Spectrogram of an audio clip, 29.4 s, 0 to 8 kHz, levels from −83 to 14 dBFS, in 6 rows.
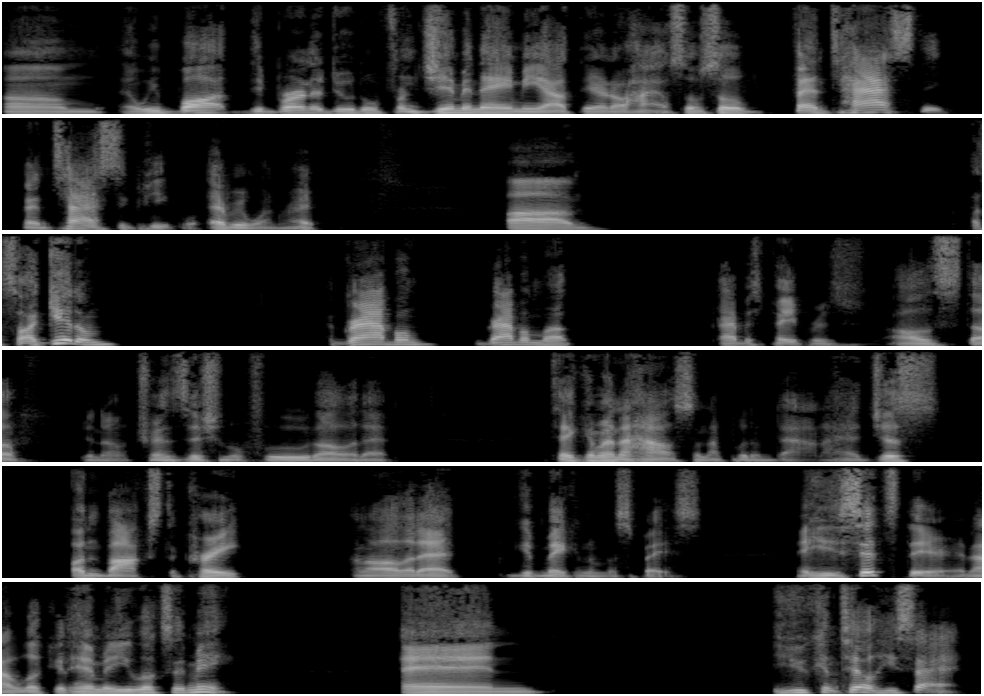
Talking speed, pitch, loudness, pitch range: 185 wpm, 105 Hz, -23 LUFS, 95-120 Hz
